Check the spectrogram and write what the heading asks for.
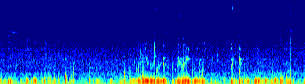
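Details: Stomach growls picked up by a microphone: continuous low gurgling and rumbling with bubbling pops, normal bowel sounds (borborygmi).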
